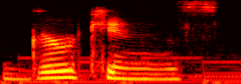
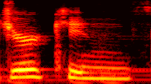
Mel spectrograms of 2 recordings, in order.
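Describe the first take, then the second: First: The word begins with a hard G sound. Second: The word begins with a soft J sound. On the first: The speaker calls it right. "gherkins like Birkenstocks" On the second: The speaker calls it wrong. "not jerkins like jerky"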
